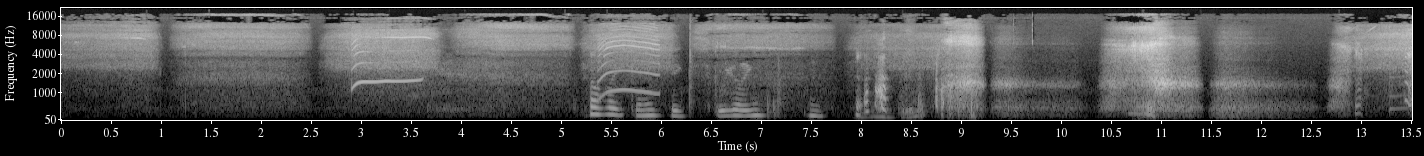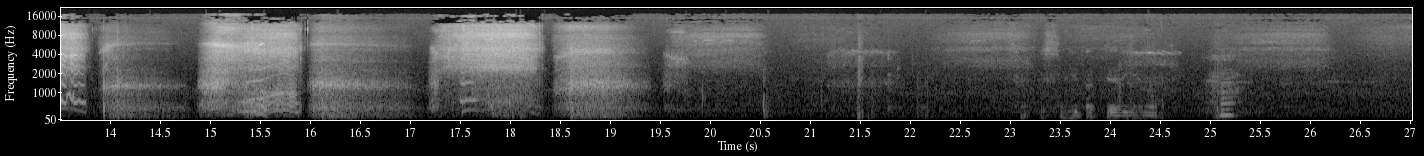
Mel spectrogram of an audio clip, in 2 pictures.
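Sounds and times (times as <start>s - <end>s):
loud rhythmic snoring: 0.0s - 20.6s, 22.3s - 27.0s.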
